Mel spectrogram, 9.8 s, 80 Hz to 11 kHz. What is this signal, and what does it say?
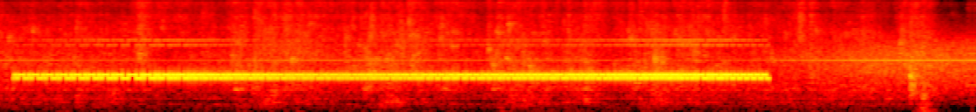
NAVTEX (SITOR-B), 100 baud, 170 Hz shift, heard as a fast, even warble, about 1160 Hz centre, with a steady whistle near 2040 Hz and the noise of a restroom. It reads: LA CHIESA E DOMINATA DA UN CAMPANILE.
